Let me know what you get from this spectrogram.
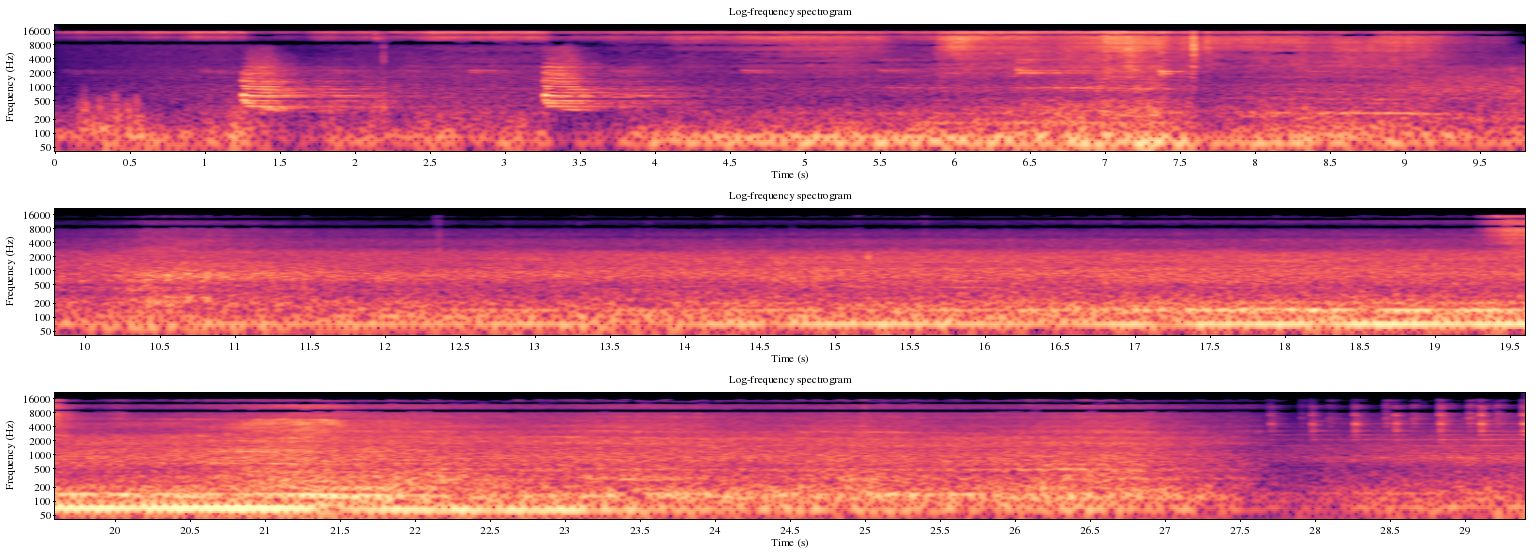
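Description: Train horn sounding two short blasts that fall in pitch, followed by a steady low train rumble that swells to its loudest about twenty seconds in.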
